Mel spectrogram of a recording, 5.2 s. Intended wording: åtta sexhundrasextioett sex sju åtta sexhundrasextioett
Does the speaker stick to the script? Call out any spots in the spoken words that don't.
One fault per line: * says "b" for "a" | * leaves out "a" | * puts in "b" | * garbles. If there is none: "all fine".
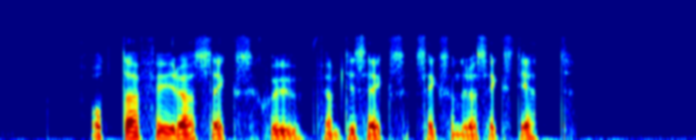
* says "fyra" for "sexhundrasextioett"
* says "femtiosex" for "åtta"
